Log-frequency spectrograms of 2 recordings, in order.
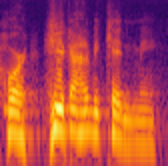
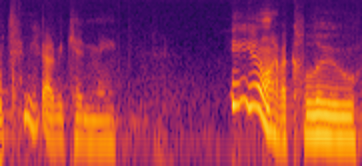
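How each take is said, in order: First: Said in the usual way. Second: Quick, much softer, half-muttered God's head-shake retort; lightly voiced exasperated God; mock God's voice. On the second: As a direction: play God gently shaking his head at Tim. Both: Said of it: "God's gotta be shaking his head going".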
